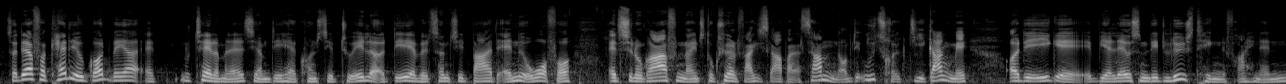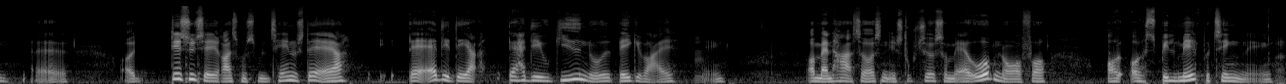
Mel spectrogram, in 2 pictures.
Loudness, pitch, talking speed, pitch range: -26 LUFS, 150 Hz, 220 wpm, 135-170 Hz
